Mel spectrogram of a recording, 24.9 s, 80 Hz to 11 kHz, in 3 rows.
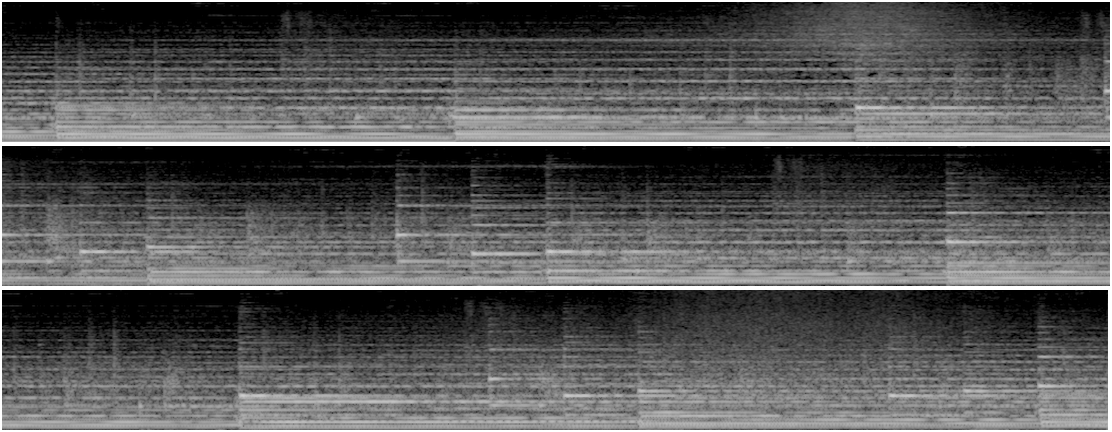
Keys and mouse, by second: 2.8 shift+a, 4.6 Tab, 5.3 w, 8.0-9.5 drag, 9.5 Tab, 10.0 Tab, 10.8 w, 14.2-20.2 drag, 14.6-17.0 typing, 17.5 Tab, 19.6 ctrl+1, 21.0-24.6 drag, 24.6 shift+d.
